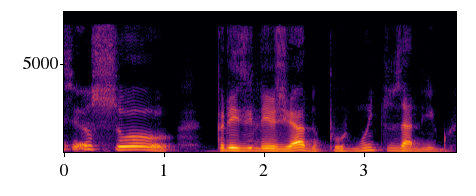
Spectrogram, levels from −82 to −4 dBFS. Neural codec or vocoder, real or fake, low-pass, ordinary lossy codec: autoencoder, 48 kHz, 32 numbers a frame, DAC-VAE, trained on Japanese speech; fake; 7.2 kHz; MP3, 48 kbps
